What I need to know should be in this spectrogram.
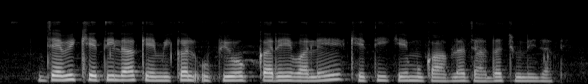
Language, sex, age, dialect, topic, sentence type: Chhattisgarhi, female, 18-24, Western/Budati/Khatahi, agriculture, statement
